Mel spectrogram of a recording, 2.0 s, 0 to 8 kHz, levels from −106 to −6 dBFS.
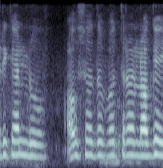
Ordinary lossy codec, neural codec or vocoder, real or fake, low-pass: none; vocoder, 22.05 kHz, 80 mel bands, Vocos; fake; 7.2 kHz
